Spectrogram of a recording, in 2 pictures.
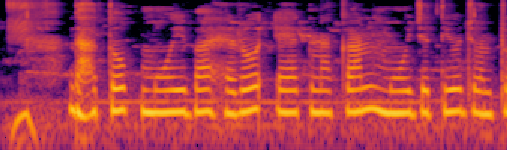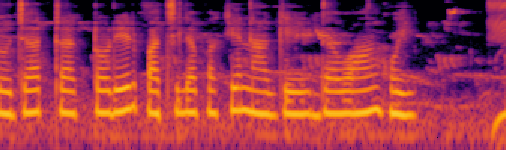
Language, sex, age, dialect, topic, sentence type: Bengali, female, 18-24, Rajbangshi, agriculture, statement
